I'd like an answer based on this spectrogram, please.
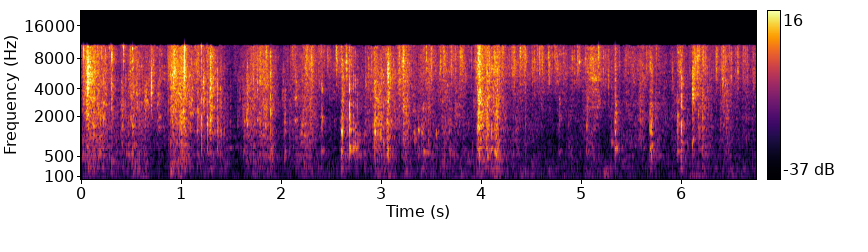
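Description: Dry dog kibble rattling and clattering in a plastic storage bin, with dogs snuffling and crunching at it as it is filled; irregular sharp clicks and crackles throughout.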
